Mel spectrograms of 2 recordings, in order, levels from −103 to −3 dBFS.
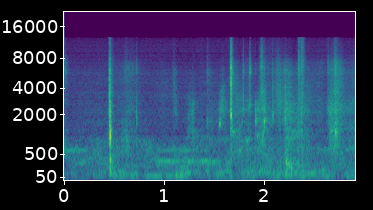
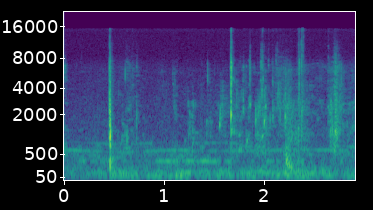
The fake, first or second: first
